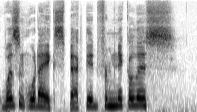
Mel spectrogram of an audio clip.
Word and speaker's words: Nicalis: By the way, it is Nicalis, not Nicalis or Nicalis. It is Nicalis.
